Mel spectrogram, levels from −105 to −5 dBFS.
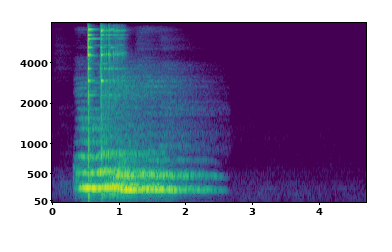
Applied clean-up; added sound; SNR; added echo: none; Cutlery, silverware; 6 dB; reverberation time 2.0 s.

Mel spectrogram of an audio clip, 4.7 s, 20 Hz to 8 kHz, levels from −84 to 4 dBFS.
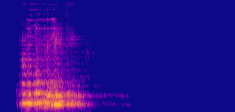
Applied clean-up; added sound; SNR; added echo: neural mask model DeepFilterNet 3.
